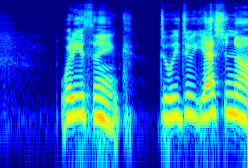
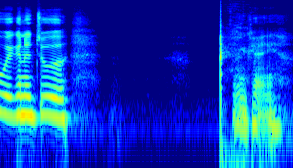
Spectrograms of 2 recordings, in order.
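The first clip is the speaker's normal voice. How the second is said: usual speaking voice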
